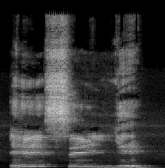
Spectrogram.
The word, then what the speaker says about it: essayer: Antes de tudo, percebe a pronúncia desse verbo. Essayer. Essayer. Mais uma vez, como se fosse dois I.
